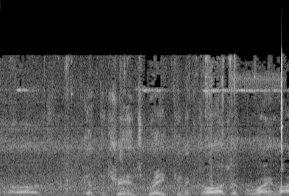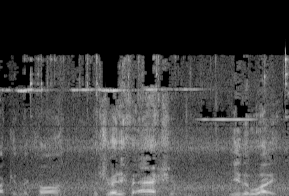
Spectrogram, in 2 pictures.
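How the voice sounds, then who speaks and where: A man talks fairly quickly while loud noise fills the background. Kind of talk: interview answer. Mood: relaxed, proud. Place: street. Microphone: camera far.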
